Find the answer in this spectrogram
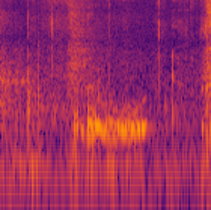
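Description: Faint handling of a sheet of paper at a microphone, a few light clicks, with a brief soft wavering murmur about a second in.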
